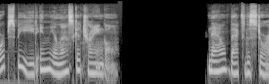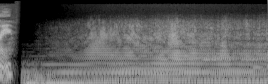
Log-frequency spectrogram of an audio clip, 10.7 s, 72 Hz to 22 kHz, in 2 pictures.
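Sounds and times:
speech: 0:00.0 - 0:02.4, 0:04.2 - 0:05.7
small propeller plane droning: 0:06.0 - 0:10.7.

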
